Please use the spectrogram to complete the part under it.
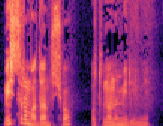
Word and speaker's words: Рамадан: В арабском языке произносится как Рамадан. Прям с таким твердым. Да, Рамадан. У персов оно произносится как Рамазан. Вот эту букву они произносят как букву З.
